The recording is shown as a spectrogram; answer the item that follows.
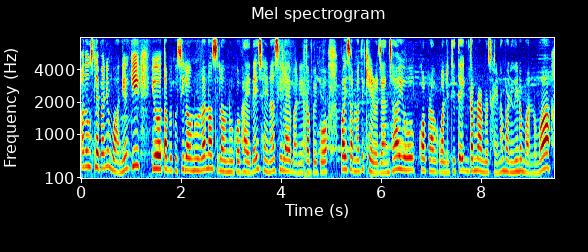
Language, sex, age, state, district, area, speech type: Nepali, female, 18-30, West Bengal, Darjeeling, rural, spontaneous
